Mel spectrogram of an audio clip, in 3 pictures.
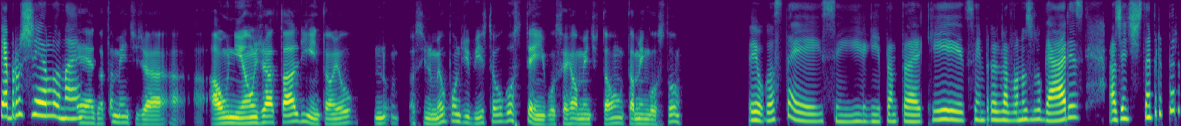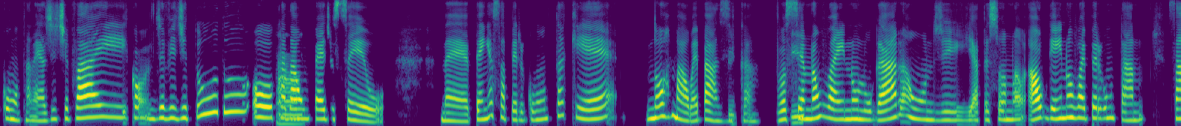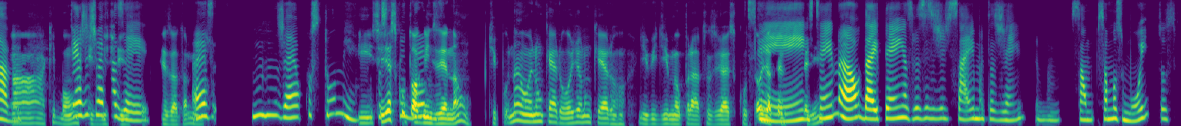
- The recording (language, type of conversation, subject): Portuguese, podcast, Como a comida influenciou sua adaptação cultural?
- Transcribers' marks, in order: "somos" said as "samos"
